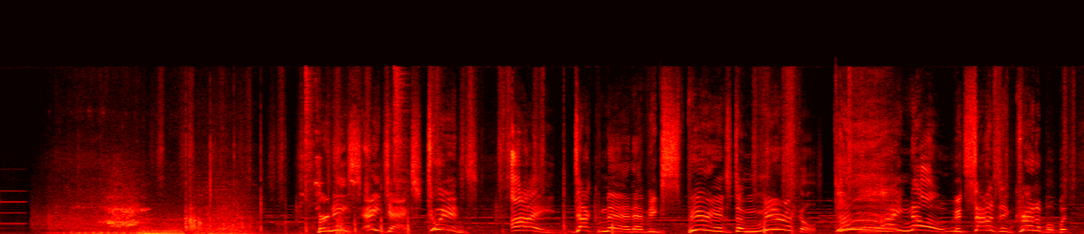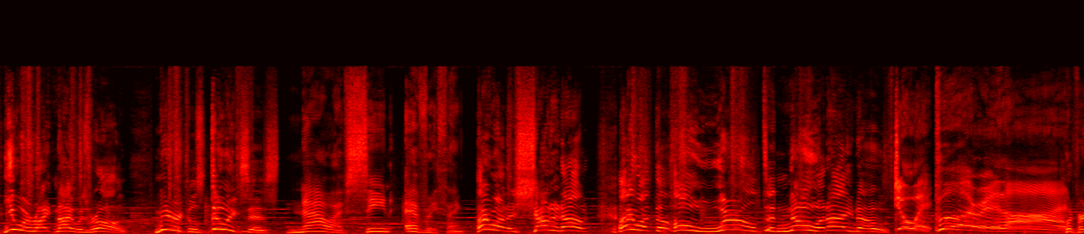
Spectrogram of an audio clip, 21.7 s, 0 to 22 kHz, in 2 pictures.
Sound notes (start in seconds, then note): 0.3 tires screeching; 8.4 all gasp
